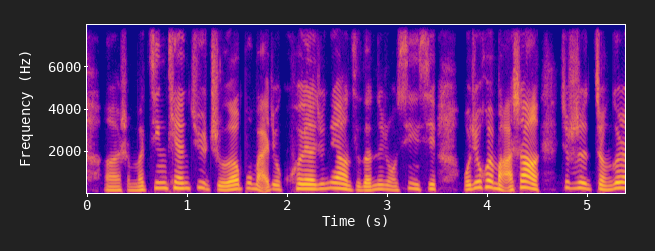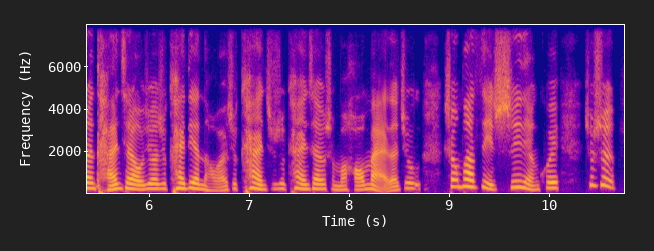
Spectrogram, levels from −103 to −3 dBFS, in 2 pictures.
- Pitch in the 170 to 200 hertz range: No, high, 220 Hz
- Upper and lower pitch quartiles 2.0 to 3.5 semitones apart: No, average, 5.2 semitones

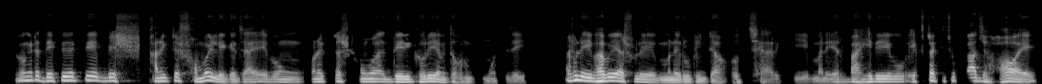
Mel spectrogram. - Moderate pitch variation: No, wide, 6.1 semitones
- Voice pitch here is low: Yes, low, 130 Hz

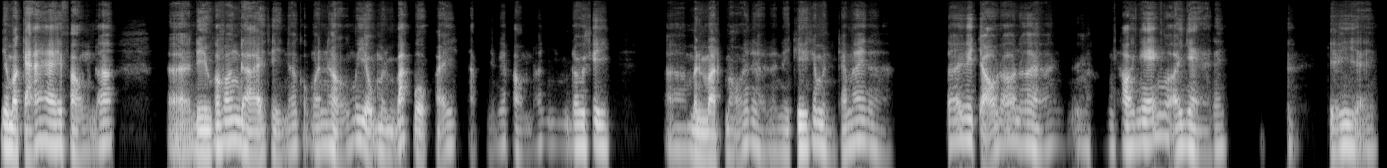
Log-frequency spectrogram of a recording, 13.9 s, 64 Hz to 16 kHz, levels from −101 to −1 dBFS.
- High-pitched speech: No, low, 130 Hz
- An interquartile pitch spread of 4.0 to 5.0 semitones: No, average, 3.5 semitones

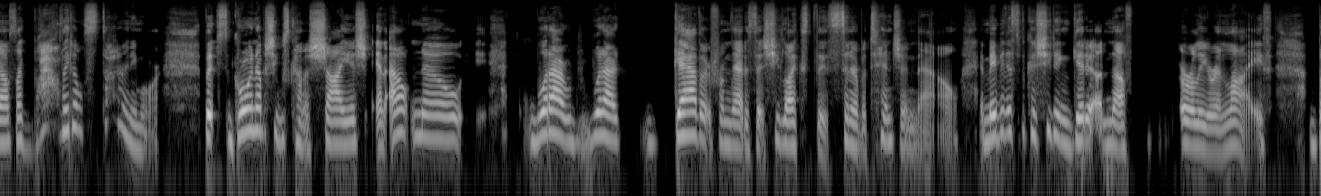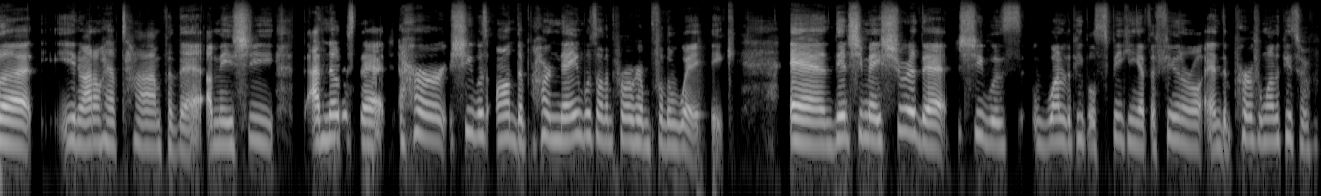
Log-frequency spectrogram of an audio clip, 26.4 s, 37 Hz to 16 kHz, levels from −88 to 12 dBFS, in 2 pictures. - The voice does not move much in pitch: No, average, 4.0 semitones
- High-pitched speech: Yes, high, 205 Hz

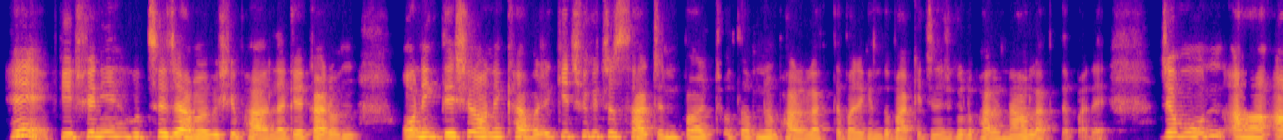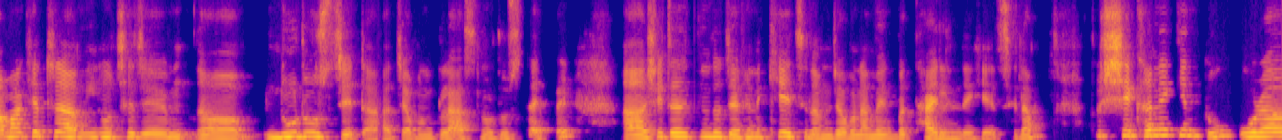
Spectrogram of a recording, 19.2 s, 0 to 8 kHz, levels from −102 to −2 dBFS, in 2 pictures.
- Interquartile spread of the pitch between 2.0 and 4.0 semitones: No, wide, 5.5 semitones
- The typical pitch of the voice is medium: No, high, 200 Hz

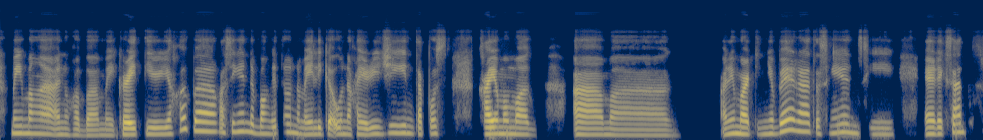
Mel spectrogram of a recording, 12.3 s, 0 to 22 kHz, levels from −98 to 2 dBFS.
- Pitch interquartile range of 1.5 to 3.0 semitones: No, average, 3.4 semitones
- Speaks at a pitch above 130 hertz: Yes, medium, 185 Hz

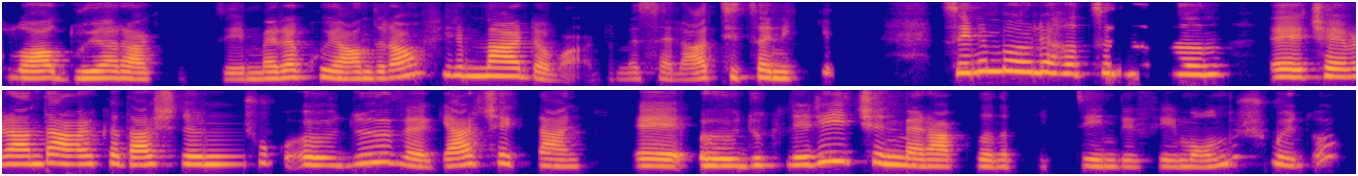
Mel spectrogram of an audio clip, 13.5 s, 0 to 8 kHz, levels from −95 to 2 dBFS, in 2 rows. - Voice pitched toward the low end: No, high, 225 Hz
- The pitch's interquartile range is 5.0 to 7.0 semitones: Yes, average, 5.3 semitones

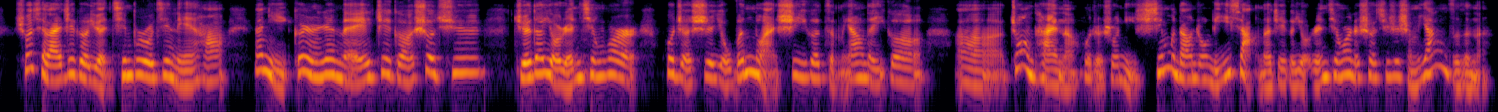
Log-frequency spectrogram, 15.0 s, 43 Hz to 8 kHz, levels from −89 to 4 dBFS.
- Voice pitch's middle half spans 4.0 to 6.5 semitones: Yes, average, 5.0 semitones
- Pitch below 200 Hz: No, high, 225 Hz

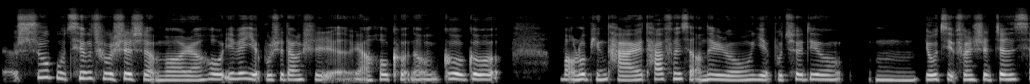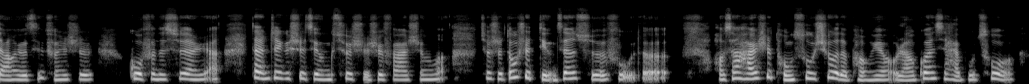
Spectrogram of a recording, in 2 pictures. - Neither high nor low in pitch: No, high, 230 Hz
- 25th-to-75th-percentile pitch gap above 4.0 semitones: No, average, 3.2 semitones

